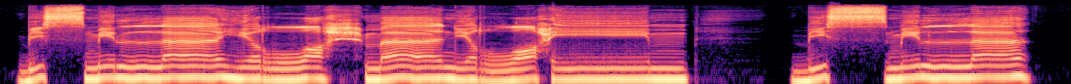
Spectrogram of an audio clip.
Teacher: Bismillah, sinnya agar mengalir terlebih dahulu, ya, sehingga tidak terlalu cepat. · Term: rikhawah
